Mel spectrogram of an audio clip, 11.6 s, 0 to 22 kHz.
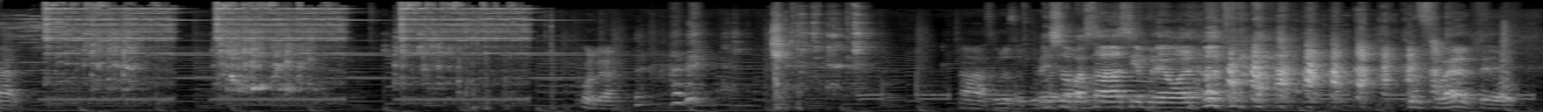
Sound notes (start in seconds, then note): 0.0 phone rings; 4.8 laughs and hangs up; 6.4 hang up tone; 9.0 laughs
